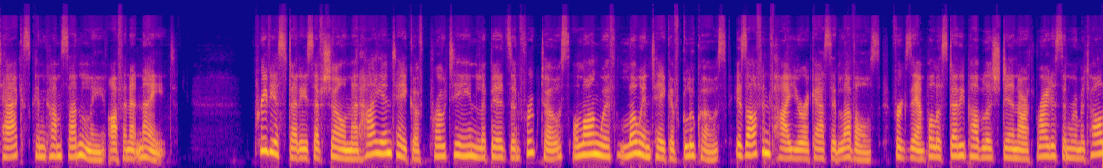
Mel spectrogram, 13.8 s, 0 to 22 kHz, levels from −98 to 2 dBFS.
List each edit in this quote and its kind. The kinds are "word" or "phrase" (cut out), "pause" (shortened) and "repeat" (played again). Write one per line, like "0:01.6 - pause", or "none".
0:09.1 - pause
0:09.6 - phrase
0:11.1 - pause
